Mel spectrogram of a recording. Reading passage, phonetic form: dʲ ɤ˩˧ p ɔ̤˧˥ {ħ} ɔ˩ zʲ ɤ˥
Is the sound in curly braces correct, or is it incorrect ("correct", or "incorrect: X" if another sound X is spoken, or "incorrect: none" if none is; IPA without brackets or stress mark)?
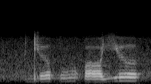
incorrect: ʔ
